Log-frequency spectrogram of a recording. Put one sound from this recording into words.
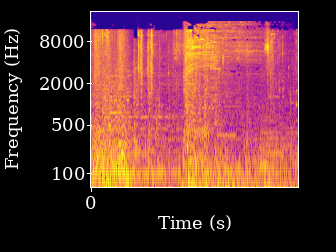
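A chest creaks open with a shimmering chime.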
